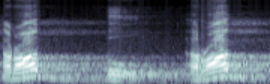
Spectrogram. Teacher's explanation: Rabbu gak langsung rabu tekan aja ya karena dia huruf syiddah kuat.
